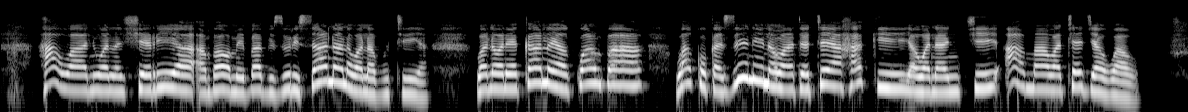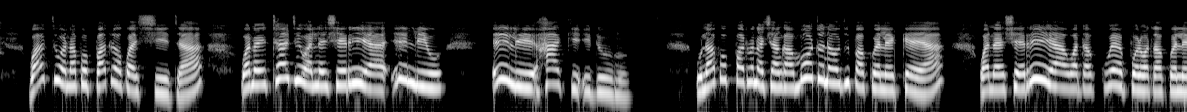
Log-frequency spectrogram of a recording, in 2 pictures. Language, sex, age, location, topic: Swahili, female, 36-49, Wajir, government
